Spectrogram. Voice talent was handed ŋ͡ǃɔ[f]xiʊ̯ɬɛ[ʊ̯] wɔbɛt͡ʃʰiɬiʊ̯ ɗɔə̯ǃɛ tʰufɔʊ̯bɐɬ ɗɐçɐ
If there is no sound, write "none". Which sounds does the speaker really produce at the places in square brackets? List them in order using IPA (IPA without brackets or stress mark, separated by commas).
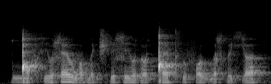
f, ʊ̯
